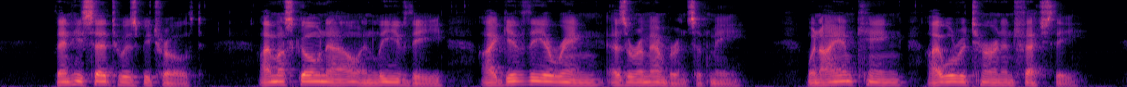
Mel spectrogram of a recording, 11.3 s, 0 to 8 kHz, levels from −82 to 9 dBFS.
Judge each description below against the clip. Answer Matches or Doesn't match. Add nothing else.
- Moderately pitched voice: Doesn't match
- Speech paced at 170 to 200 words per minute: Matches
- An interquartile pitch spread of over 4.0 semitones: Doesn't match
